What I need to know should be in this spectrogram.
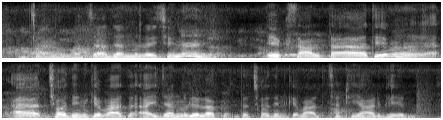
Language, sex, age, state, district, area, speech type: Maithili, female, 45-60, Bihar, Muzaffarpur, rural, spontaneous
